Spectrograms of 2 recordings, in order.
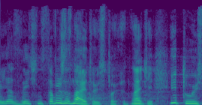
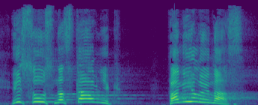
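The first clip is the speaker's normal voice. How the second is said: very loud, very high, drawn-out pleading call; 9 semitones higher, 12 dB louder than usual. Showing how they called out to Jesus, in a loud voice, not shouting. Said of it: "Они примерно так говорили".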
